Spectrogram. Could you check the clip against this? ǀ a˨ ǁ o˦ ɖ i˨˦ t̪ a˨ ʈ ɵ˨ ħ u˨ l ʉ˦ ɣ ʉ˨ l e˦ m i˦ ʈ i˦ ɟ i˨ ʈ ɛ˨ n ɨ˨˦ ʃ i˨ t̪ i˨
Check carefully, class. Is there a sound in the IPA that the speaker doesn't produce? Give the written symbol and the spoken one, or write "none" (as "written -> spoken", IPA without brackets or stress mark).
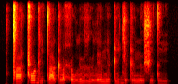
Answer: ɛ˨ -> ɨ˨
